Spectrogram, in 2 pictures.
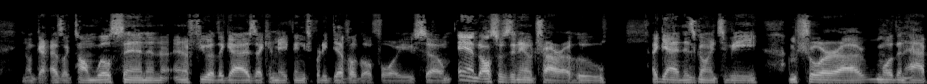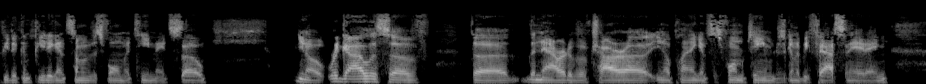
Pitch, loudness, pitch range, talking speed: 95 Hz, -23 LUFS, 95-105 Hz, 220 wpm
